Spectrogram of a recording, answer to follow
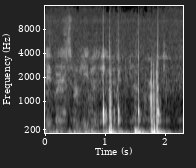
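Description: River water sloshing and lapping against a floating table right by the microphone, in uneven low surges, with a few short louder splashes or voices around the middle and near the end.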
